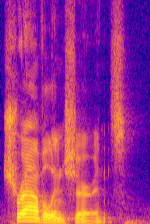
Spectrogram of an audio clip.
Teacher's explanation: notice how I'm blending that tr together in travel, right? I'm not saying travel, but travel insurance.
